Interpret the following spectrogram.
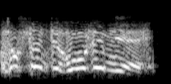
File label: aircraft damaged, speech cze, mood low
